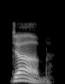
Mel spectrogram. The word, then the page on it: dub: dʌ́b; ダブ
